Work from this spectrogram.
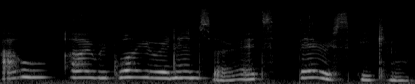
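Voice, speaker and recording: A woman voicing a humble, slow-witted, wistful bear in a children's bedtime story, with a hesitant, stammering manner. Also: sits high, expressive, dark tone, a little hiss or hum, pitched above the performer's own voice. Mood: calling out.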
